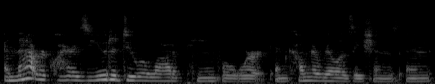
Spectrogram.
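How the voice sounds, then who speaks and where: A woman's voice: low voice, steady tone, normal speed, darkish tone. A young woman giving an earnest, encouraging tarot reading, casual and full of slang, sometimes reading card texts aloud and getting emotional. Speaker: tarot reader.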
